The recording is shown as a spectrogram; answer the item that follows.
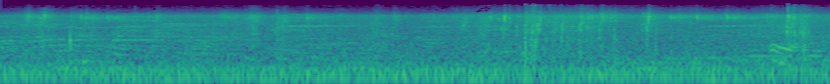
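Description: Indistinct voices under a steady low rumble, with scattered faint clicks and a few short high squeaks near the end.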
